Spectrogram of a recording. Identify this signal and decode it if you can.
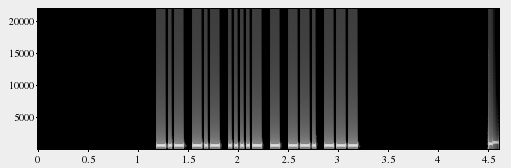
Morse code, heard as a keyed tone, about 40 wpm, 700 Hz. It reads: KK4TGO
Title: USA Call Signs - 6 Characters - 3x Character Spacing - 40wpm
